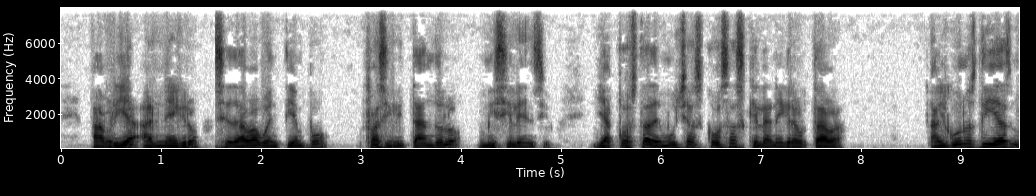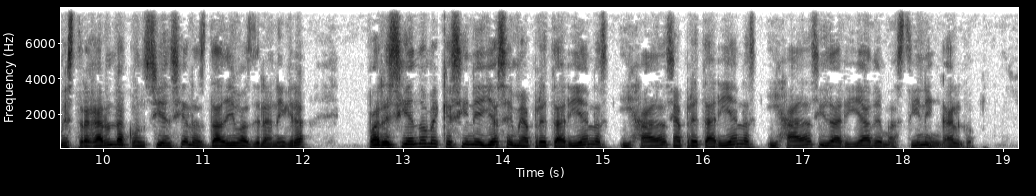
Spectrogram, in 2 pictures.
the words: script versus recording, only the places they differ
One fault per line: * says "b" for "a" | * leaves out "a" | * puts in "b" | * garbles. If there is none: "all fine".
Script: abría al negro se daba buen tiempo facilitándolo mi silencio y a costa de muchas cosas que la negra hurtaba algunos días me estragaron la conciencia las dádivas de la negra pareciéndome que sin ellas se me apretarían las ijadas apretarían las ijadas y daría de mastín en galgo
all fine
